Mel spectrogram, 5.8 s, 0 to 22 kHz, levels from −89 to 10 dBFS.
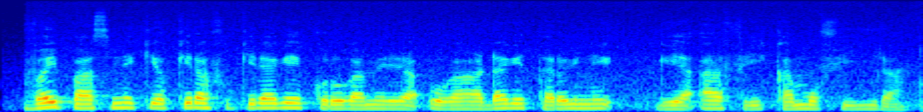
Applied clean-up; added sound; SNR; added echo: none; none; none; none.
